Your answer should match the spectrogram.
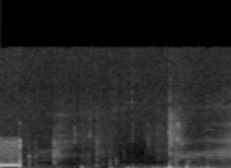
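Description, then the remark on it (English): A phone dialing out: a short, loud electronic tone sounds at the start, then cuts off, leaving quiet, low muffled thumps and faint handling noise. No one speaks. “Let's hope he answers.”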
